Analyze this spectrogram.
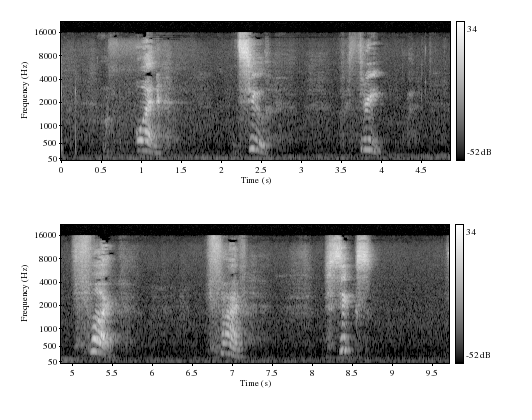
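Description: A young woman grunts with effort in short bursts.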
